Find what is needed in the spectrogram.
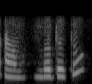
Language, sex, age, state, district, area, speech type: Sanskrit, female, 18-30, Odisha, Puri, rural, conversation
